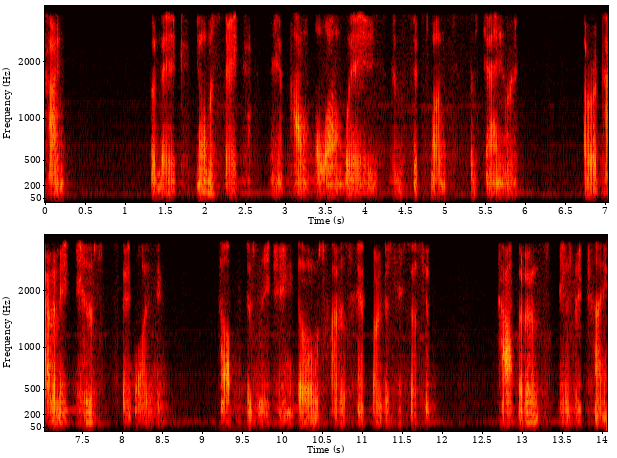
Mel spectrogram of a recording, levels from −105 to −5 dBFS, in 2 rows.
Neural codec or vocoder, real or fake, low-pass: autoencoder, 22.05 kHz, a latent of 192 numbers a frame, VITS, trained on one speaker; fake; 3.6 kHz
